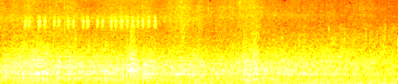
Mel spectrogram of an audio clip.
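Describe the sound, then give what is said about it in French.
Bees and other pollinators buzz outdoors around an insect hotel, with a faint, rapid, high-pitched pulsing during the first second and a half over a steady wash of distant highway traffic and passing cars. “C'est sûr qu'on entend au loin l'autoroute, puis les bruits des voitures qui passent, mais on entend aussi les bisbis des pollinisateurs, des abeilles.”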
